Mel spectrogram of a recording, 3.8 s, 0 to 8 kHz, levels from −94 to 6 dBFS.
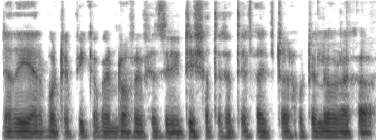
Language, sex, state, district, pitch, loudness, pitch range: Bengali, male, West Bengal, Kolkata, 90 Hz, -21 LUFS, 90-95 Hz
